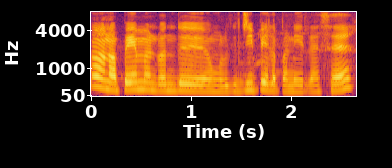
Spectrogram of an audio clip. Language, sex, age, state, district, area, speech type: Tamil, female, 30-45, Tamil Nadu, Tiruvarur, rural, spontaneous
